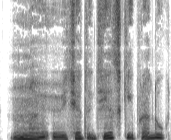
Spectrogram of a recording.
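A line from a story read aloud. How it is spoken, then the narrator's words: Barely audible. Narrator (Russian): еле слышно проговорил я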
